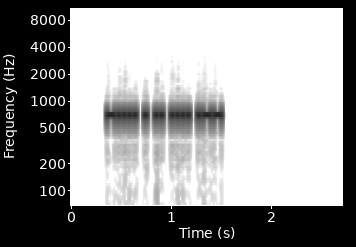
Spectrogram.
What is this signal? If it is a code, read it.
Morse code, heard as a keyed tone, about 47 wpm, 700 Hz. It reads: 6EIHW
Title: Five Challenging Letter-Number Combinations 45wpm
